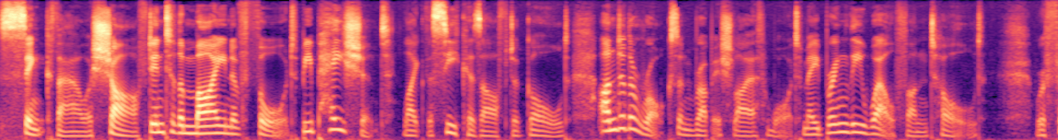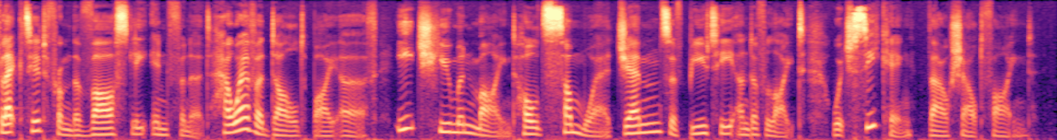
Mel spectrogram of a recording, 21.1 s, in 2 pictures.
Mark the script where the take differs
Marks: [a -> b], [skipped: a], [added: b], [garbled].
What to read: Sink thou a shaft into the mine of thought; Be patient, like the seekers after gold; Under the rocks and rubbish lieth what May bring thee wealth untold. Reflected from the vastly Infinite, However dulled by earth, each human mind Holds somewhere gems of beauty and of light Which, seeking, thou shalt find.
Sink thou a shaft into the mine of thought; Be patient, like the seekers after gold; Under the rocks and rubbish lieth what May bring thee wealth untold. Reflected from the vastly Infinite, However dulled by earth, each human mind Holds somewhere gems of beauty and of light Which, seeking, thou shalt find.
